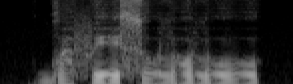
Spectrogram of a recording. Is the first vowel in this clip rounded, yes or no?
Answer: no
